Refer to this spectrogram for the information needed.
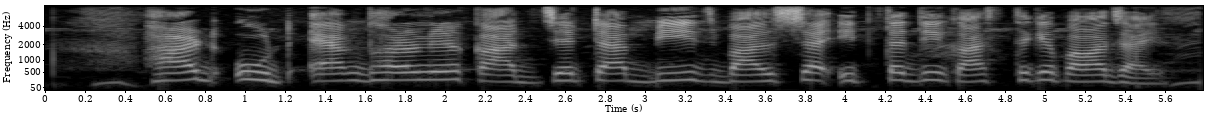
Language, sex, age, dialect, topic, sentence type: Bengali, female, <18, Northern/Varendri, agriculture, statement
